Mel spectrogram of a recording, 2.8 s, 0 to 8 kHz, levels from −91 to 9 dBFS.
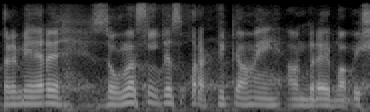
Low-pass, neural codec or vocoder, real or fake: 7.2 kHz; codec, 16 kHz, 1 kbps, FreqCodec, larger model; fake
